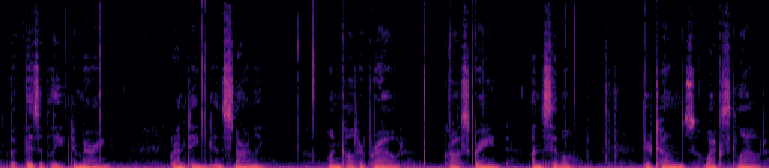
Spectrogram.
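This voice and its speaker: A woman reading poetry as ASMR narration in a soft, breathy, hushed whisper, gentle and measured. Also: medium pitch. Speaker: narrator and reader. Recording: background crackling fire and forest ambience. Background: crackling fire and forest sounds.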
